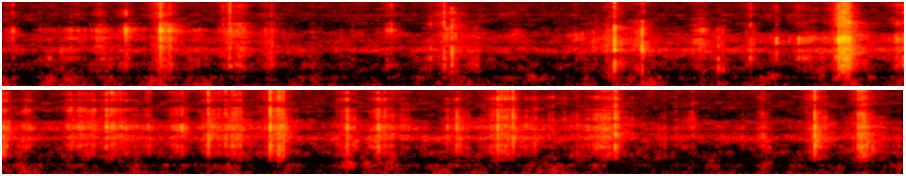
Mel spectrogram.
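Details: Close crackling, scraping and crunching in the ear canal as instruments work loose and remove ear wax.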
